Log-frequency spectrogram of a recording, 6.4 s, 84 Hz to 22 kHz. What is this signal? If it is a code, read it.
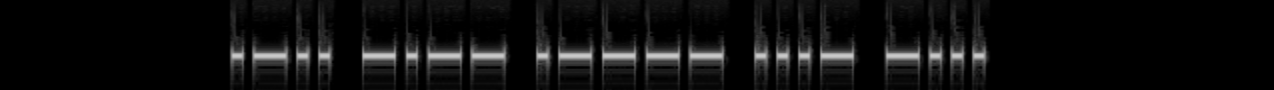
Morse code, heard as a keyed tone, about 22 wpm, 700 Hz. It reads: LY1VB
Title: Code Groups - 5 Letter:Numbers - 22wpm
